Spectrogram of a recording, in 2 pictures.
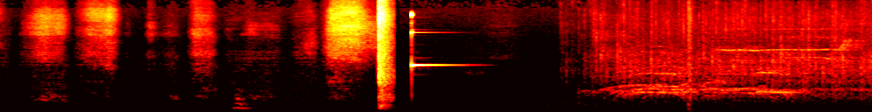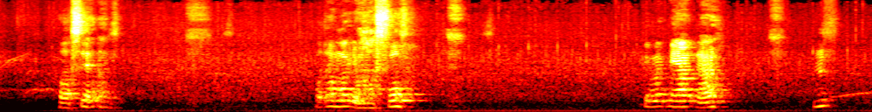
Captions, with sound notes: (bell dings) (crowd cheers) We're all set then? I've done what you asked for. You can let me out now.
